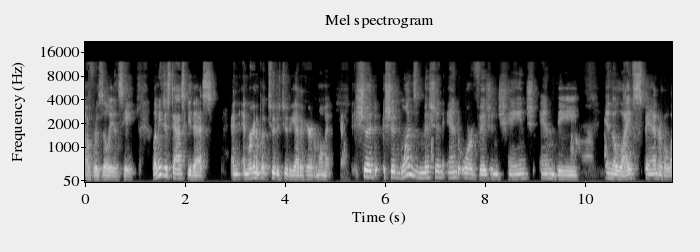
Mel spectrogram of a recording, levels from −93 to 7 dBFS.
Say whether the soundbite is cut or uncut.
cut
